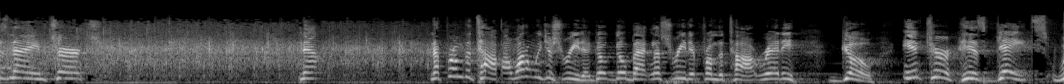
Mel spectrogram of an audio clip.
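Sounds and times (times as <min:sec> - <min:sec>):
church audience clapping: 0:00.0 - 0:05.3
speech: 0:00.2 - 0:01.2, 0:03.0 - 0:03.3, 0:04.3 - 0:10.6.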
